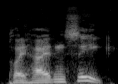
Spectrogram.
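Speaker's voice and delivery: ordinary delivery, nothing marked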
